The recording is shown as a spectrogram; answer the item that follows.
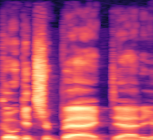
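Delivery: ordinary talk, nothing marked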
